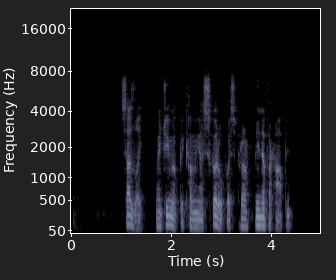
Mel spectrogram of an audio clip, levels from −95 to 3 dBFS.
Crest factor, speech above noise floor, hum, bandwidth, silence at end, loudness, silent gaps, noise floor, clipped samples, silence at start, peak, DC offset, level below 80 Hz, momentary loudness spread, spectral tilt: 22 dB; over 44 dB; none; 7.6 kHz; 0.6 s; -46 LUFS; none; under -90 dBFS; under 0.1%; 1 s; -26 dBFS; under 0.1%; -86 dBFS; 11 LU; -5 dB/octave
